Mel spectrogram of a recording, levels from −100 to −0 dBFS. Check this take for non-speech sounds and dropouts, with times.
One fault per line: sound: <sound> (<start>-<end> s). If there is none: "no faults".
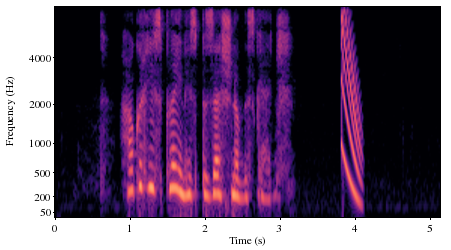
sound: chirp (3.8-4.1 s)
